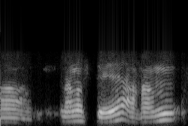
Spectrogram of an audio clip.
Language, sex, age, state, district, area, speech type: Sanskrit, male, 30-45, Karnataka, Kolar, rural, conversation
